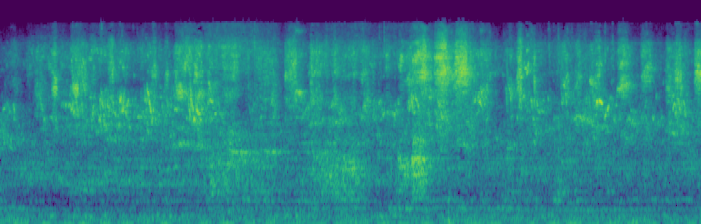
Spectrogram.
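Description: Exhibition budgies squawk and chirp in a busy, continuous chatter of overlapping calls, fairly close and moderately loud.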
